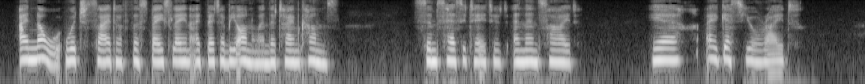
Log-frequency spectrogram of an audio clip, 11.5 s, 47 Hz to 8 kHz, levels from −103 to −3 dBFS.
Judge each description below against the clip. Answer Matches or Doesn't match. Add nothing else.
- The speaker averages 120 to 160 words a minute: Matches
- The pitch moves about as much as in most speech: Doesn't match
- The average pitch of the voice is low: Doesn't match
